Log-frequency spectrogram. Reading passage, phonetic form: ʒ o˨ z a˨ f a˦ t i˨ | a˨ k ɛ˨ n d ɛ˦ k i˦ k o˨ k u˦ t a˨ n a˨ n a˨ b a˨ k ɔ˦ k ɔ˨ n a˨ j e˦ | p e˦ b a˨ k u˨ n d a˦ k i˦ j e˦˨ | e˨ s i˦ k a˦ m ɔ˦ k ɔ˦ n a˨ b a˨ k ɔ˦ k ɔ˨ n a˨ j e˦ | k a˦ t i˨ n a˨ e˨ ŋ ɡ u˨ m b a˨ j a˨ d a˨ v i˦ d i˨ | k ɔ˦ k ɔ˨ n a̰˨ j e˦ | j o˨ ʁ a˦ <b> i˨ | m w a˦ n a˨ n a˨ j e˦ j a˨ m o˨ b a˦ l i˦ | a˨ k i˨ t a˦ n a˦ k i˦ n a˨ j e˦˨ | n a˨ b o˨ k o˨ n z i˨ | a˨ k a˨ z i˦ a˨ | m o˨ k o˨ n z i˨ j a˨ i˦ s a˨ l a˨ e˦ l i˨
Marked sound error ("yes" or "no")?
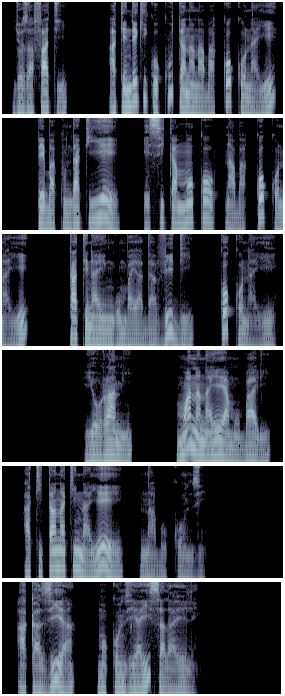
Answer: yes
